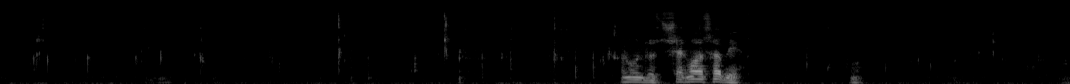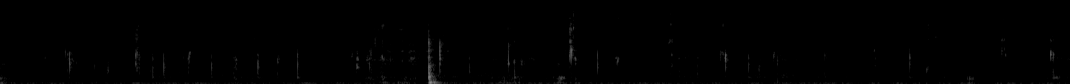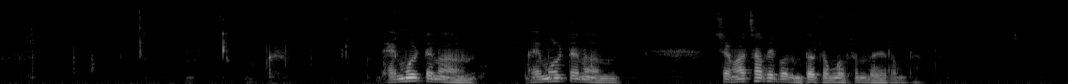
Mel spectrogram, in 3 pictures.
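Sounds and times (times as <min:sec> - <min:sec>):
wet chewing: 0:00.0 - 0:25.2.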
